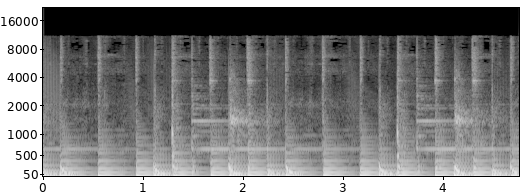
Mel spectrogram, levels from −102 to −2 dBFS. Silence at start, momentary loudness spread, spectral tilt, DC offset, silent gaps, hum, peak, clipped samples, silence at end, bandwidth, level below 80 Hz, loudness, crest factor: 0 s; 5 LU; -5.5 dB/octave; 9%; none; none; -4 dBFS; under 0.1%; 0 s; 11.5 kHz; -26 dBFS; -22 LUFS; 14 dB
